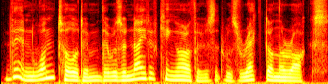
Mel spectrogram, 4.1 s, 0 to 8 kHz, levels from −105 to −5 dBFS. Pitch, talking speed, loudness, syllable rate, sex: 150 Hz, 250 wpm, -15 LUFS, 5.2 syllables/s, male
